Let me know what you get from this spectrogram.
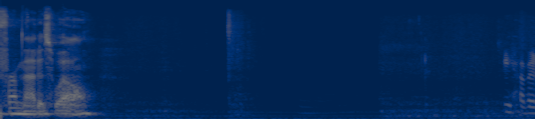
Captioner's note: silence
